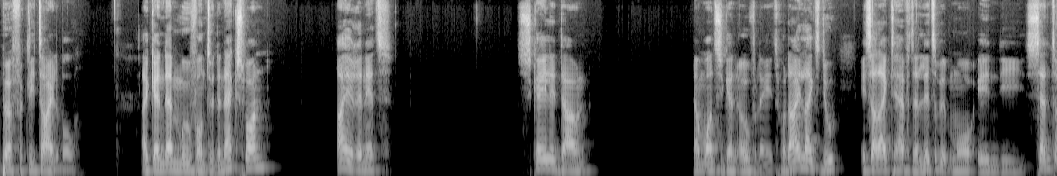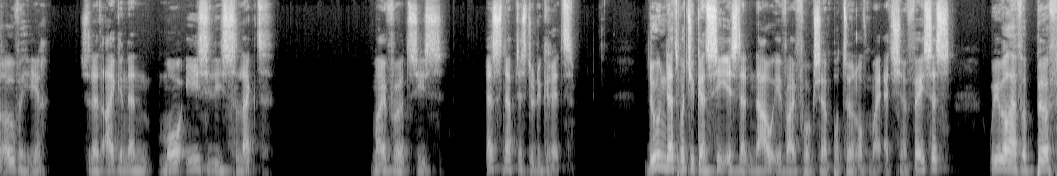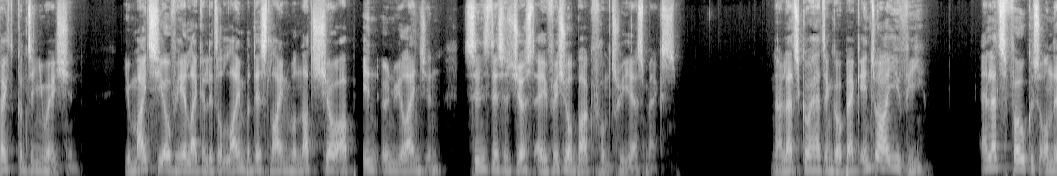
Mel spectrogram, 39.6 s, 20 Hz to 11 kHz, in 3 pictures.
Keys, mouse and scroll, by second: 3.5-4.7 scroll down 2, 3.8 middle click, 5.1 ctrl+click, 6.4 ctrl+click, 6.4 scroll up 1, 7.7 middle click, 8.1-10.0 scroll up 1, 10.0 middle click, 21.3 middle click, 24.4 middle click, 25.5 alt+middle click, 26.6 scroll up 1, 30.3-30.7 scroll down 1, 31.3 middle click, 31.8 alt+middle click, 38.8 middle click.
